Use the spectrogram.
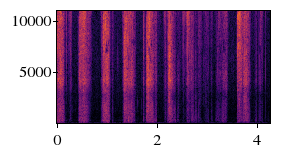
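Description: A green plastic scoop scrapes a porous, dried wheat gluten ring (fu) with a hollow center. The result is a regular series of about eleven short, bright, crumbly scratching strokes with faint rustling between them.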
